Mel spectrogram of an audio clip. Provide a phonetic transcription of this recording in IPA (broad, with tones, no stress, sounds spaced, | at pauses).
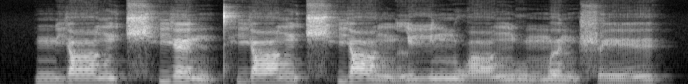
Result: m j ɑ˥ ŋ t͡ɕʰ j ɛ˥˩ n t̪ʰ j ɑ˥ ŋ t͡ɕʰ j ɑ˥˩ ŋ l i˥ n w ɑ˧˥ ŋ u˥˧ m ə˥˩ n ʂ e˧˥ ɪ̯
